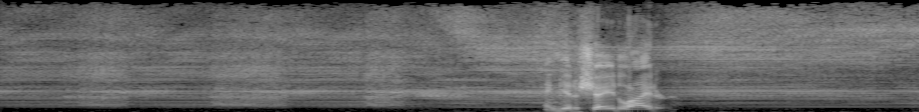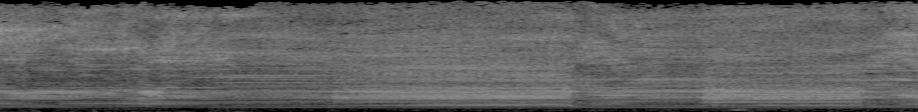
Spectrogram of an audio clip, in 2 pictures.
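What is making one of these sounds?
Electric hair clippers buzz steadily as they shear through fur.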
